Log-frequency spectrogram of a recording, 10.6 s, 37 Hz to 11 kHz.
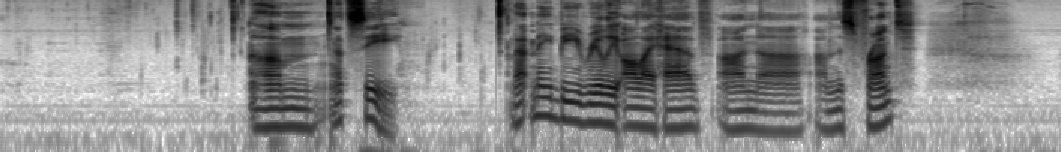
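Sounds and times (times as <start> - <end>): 
person sipping water: 0.0 - 3.3, 4.0 - 5.1
low hum: 0.0 - 10.6
wet mouth clicks: 1.1 - 2.5, 4.1 - 5.1
gulping: 1.8 - 3.4
speech: 2.5 - 4.0, 5.1 - 9.2.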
